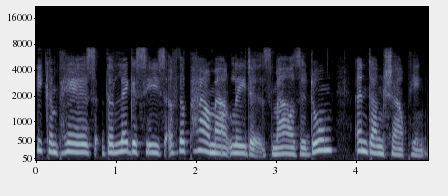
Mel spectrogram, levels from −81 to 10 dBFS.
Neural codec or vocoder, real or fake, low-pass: vocoder, 44.1 kHz, 128 mel bands, Pupu-Vocoder; fake; 7.2 kHz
